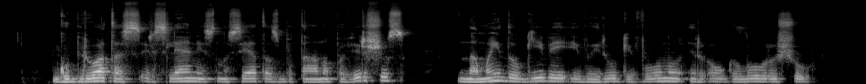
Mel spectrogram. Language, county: Lithuanian, Vilnius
